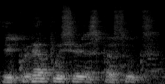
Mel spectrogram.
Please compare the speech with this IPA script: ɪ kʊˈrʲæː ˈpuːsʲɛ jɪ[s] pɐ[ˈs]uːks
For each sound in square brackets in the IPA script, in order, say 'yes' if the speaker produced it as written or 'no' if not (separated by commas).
yes, yes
